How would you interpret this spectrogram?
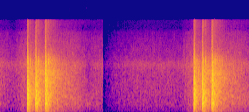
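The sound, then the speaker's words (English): Two bursts of three loud, rapid knocks recorded in Washington State, each sharp strike ringing out briefly, separated by a few seconds of quiet with a steady, faint hiss in the background. “Let me play the massive triple knock.”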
